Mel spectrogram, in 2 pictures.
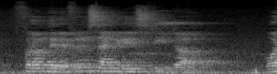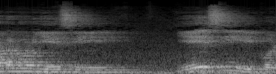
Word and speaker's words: theta: Pronounced as theta, Theta, theta or theta.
